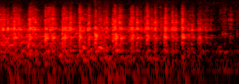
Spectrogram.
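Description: Rapid, evenly spaced mechanical clicking, roughly ten clicks a second over a steady high tone, cutting off abruptly at the end.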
